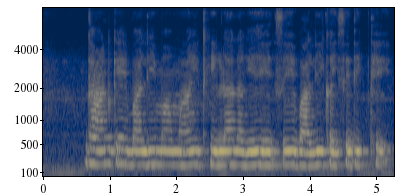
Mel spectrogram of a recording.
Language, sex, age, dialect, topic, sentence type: Chhattisgarhi, female, 51-55, Western/Budati/Khatahi, agriculture, question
